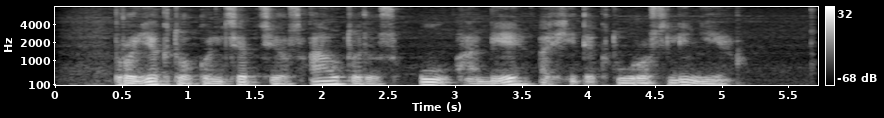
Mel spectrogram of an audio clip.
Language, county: Lithuanian, Klaipėda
